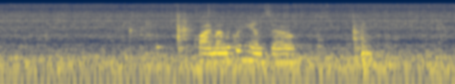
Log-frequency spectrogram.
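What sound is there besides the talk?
running water from a sink tap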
